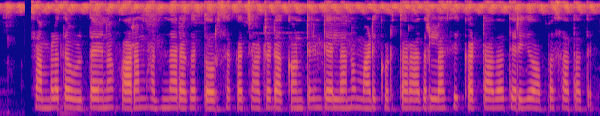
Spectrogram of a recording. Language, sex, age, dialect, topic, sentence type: Kannada, male, 60-100, Central, banking, statement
